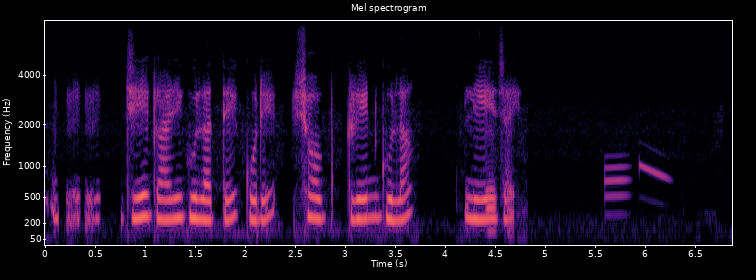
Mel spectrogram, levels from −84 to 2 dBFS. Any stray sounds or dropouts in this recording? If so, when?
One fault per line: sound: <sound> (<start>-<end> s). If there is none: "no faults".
sound: laugh (0.2-0.6 s)
sound: chirp (5.6-6.3 s)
